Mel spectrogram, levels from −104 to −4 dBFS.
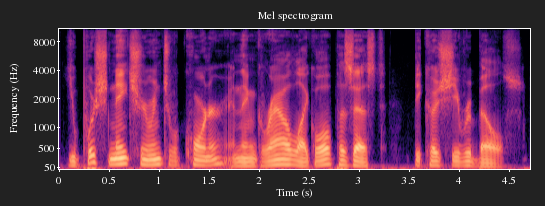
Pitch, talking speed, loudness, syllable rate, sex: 100 Hz, 190 wpm, -21 LUFS, 5.9 syllables/s, male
